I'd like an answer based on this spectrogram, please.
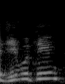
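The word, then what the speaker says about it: Djibouti: एस से Somalia, ई से Egypt, ई से इरिट्रिया, डी से जिबूती होता है, इसमें डी जो होता है साइलेंट हो जाता है, और वाई से यमन हो जाता है।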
